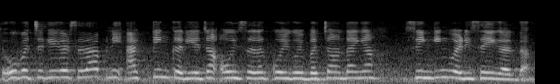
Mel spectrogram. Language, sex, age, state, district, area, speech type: Dogri, female, 18-30, Jammu and Kashmir, Reasi, rural, spontaneous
